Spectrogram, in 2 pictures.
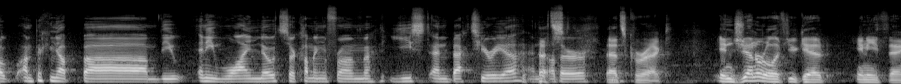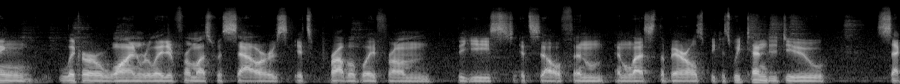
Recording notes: The 2021 Battle of the Barrel-Aged Beers, one of the most popular events of the DC Brewers' Guild's annual DC Beer Week. Recorded live at the event!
